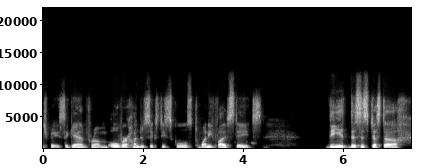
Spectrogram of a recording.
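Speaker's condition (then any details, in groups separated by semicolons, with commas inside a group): No condition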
